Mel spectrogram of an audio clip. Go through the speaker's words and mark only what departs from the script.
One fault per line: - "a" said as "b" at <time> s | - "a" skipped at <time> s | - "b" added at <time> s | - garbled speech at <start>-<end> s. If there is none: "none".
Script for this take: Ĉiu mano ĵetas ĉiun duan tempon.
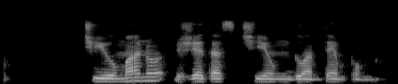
none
